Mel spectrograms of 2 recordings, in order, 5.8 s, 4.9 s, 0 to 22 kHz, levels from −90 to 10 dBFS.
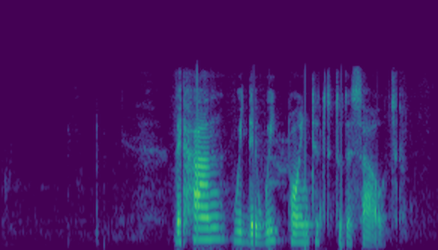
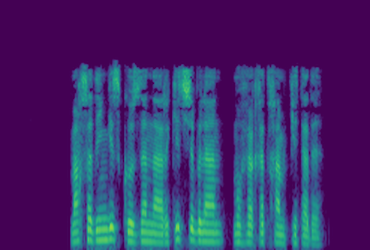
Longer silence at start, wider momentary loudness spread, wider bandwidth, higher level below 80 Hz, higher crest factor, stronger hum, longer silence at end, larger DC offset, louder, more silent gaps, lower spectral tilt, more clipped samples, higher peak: first, 2.35 s vs 0.95 s; first, 19 LU vs 12 LU; about the same, 7.6 kHz vs 8 kHz; second, -66 dBFS vs -60 dBFS; first, 26 dB vs 18 dB; neither; about the same, 0.55 s vs 0.65 s; neither; second, -25 LUFS vs -18 LUFS; neither; about the same, -3 dB/octave vs -3.5 dB/octave; neither; about the same, -2 dBFS vs -2 dBFS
